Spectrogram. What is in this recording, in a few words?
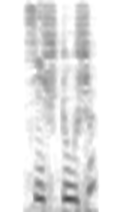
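"dusche", Alsatian; medecine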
